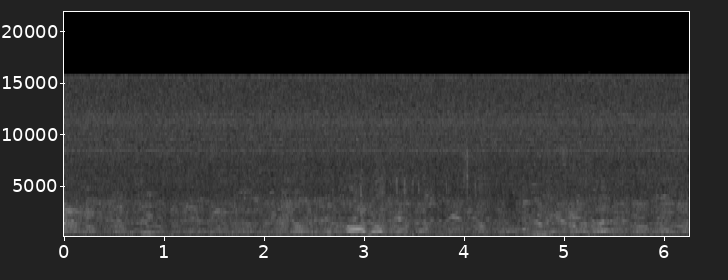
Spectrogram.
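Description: A crowd murmurs and calls out in an open-air stadium.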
